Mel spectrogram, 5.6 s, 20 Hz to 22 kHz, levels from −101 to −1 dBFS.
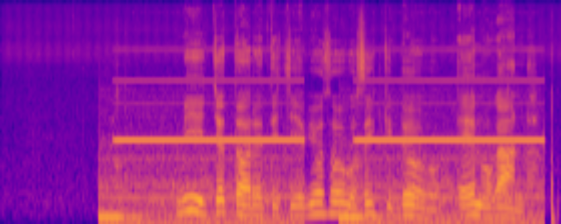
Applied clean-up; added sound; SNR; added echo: none; Bell; 0 dB; none.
